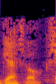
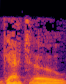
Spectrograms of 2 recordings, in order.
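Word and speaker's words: gâteau: Oh, you mean gatto, gatto. It may look as if it should be pronounced ox, but in fact, one says oh.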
